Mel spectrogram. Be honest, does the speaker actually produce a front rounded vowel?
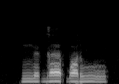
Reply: yes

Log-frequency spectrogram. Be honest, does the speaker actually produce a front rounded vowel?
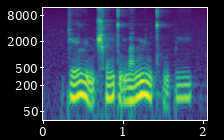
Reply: yes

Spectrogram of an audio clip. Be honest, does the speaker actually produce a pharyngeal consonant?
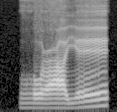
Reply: yes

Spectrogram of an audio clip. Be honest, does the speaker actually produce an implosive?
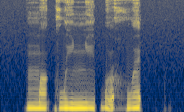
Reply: yes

